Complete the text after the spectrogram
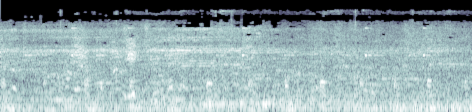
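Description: Many arcade machines chime and clatter in a noisy hall.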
